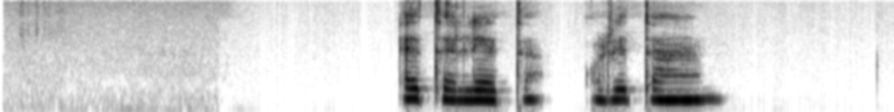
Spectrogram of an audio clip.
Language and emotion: Russian, neutral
